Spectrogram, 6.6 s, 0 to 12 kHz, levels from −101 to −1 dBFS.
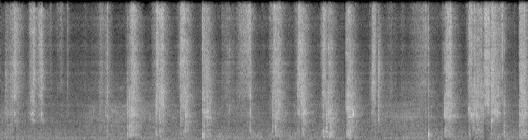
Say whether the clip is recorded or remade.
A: remade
